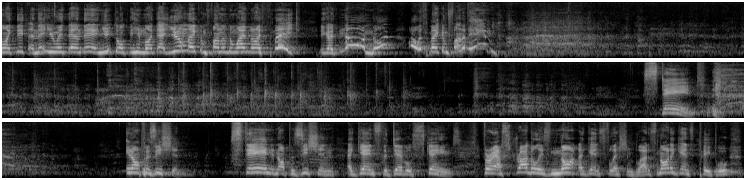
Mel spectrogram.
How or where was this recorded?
large echoing room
